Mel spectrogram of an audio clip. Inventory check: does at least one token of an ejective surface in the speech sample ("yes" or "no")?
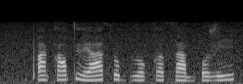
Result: yes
